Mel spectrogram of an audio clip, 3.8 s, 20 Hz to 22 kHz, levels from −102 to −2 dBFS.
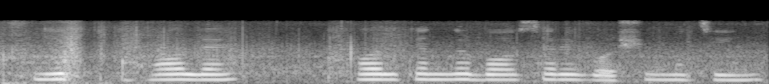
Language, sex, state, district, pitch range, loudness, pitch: Hindi, female, Bihar, West Champaran, 240-255 Hz, -16 LUFS, 245 Hz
